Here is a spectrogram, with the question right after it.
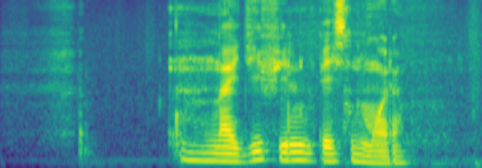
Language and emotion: Russian, neutral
